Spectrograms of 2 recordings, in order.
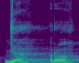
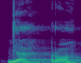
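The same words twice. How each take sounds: The two takes are said the same way.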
